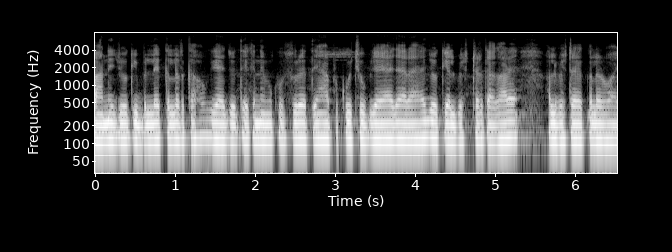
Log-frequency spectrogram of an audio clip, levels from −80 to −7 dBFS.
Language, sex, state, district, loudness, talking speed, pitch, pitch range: Hindi, male, Odisha, Khordha, -17 LUFS, 255 wpm, 110 Hz, 105-110 Hz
